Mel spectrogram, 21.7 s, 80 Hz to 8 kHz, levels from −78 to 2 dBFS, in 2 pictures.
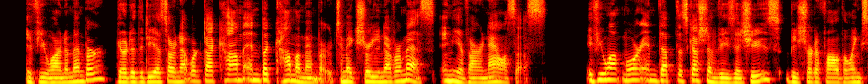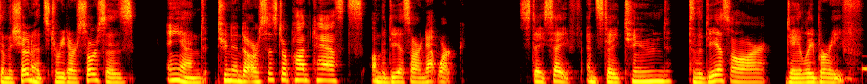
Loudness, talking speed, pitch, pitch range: -19 LUFS, 185 wpm, 140 Hz, 125-160 Hz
